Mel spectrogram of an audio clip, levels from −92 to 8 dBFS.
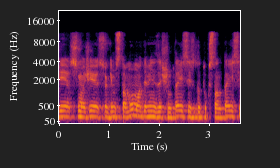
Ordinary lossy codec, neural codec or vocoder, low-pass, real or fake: AAC, 64 kbps; none; 10.8 kHz; real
